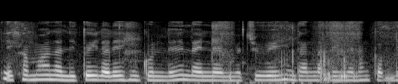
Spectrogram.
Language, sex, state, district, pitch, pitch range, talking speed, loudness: Wancho, female, Arunachal Pradesh, Longding, 200 Hz, 190-210 Hz, 270 wpm, -16 LUFS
